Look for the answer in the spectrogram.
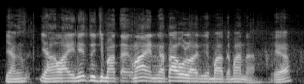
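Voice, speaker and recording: Pastor pria, khotbah santai, suara agak tinggi, gema ruang ibadah yang panjang. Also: male voice, fairly high pitch, fast, a bit bright. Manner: conversational preaching, acts out congregants' pleas. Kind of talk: sermon. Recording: long reverb of a church hall.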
